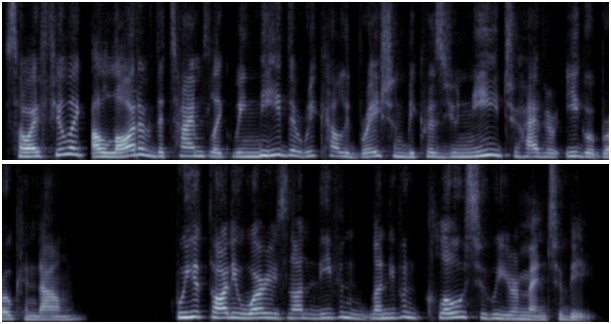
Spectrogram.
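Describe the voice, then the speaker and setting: A woman's voice: mid-range voice, fairly quick, no echo, clean studio sound. A woman from Brazil with a Brazilian Portuguese accent, a native Portuguese speaker, talking earnestly as a guest on a podcast and repeating phrases for emphasis. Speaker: spiritual mentor guest. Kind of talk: reflective podcast conversation.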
